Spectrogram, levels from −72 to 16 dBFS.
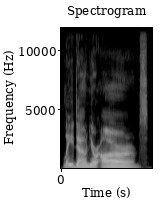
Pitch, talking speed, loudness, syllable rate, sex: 155 Hz, 130 wpm, -14 LUFS, 2.4 syllables/s, male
